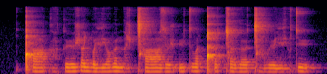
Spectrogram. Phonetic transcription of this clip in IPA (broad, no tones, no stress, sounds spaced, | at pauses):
ǃʰ aː k a̤ k ʏː ʒ ɾ ɐ ʎ ɔ vʲ ɔ β œ n a̤ ʒ ǀʰ aː z ø ʒ ʔ y t β ɐ ǃʰ œ ǀ œ ð œ ǀ a̤ β ʏː vʲ ɔ̤ t y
